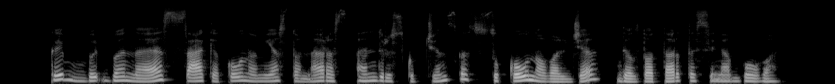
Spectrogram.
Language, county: Lithuanian, Klaipėda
